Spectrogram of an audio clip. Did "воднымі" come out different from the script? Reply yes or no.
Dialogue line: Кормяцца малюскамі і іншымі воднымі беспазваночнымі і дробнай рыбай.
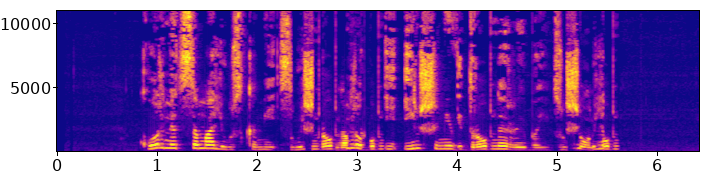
yes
